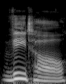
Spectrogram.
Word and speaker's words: VTOL: action figures it's time to move on right Vito Vito oh I'm sorry thank you for the pronunciation help VTOL Thank You Bert if I really want to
